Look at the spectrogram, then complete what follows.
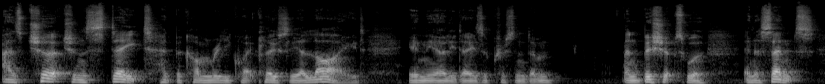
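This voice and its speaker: A man's voice: deep voice, moderate pace. A middle-aged man, a Church of England vicar, hosting a theology podcast and speaking in an earnest, articulate way. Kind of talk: conversational theological discussion.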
